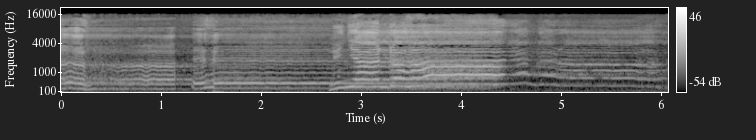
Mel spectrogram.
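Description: Background music with a voice singing long, wavering held notes that glide between pitches; the music drops quieter about four and a half seconds in.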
